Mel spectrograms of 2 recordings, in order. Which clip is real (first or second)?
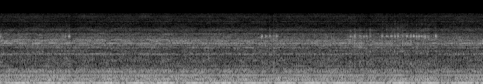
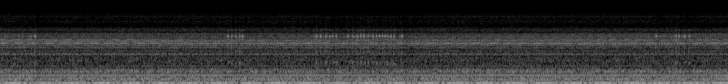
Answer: second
